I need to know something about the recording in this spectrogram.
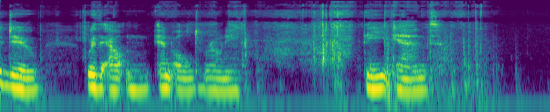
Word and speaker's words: Roney: Roan, the name Roney, pronounced with the long O, may have come from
